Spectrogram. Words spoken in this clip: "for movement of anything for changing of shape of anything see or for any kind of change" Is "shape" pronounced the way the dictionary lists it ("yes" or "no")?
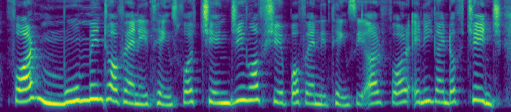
yes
